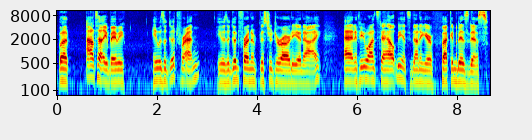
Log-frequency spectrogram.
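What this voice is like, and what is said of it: Imitates another person's voice. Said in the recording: “That was a good impression.”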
